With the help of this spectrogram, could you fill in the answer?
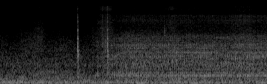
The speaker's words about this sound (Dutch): Ik eh, zit hier op een bankje met uitzicht op de mooie zee in uh, Ibiza. En je hoort op de achtergrond een of andere schaar. Ik weet niet dat ze de haag aan het scheren zijn. Ik hoop dat dat niet heel stoort.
